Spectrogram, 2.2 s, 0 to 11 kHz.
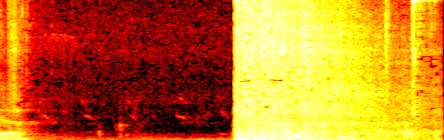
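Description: A single rifle shot from an AR-15-style rifle firing a 55-grain 5.56 round, cracking out suddenly about a second in after a short hush and ringing away in a long echo.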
